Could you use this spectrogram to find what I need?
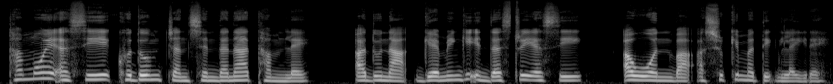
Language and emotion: Manipuri, neutral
